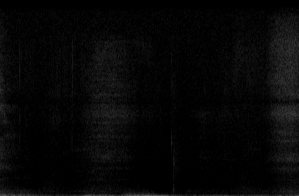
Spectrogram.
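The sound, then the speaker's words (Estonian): A voice imitates heavy panting: several breathy exhales and inhales in an uneven rhythm, fairly quiet and with no words spoken. “raske hingeldamine.”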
